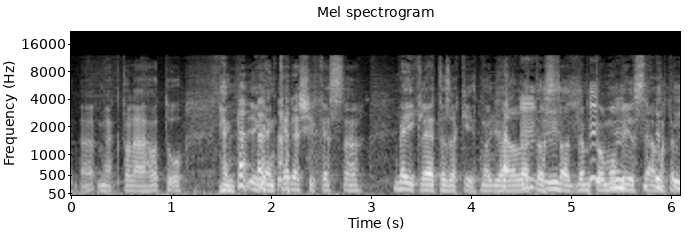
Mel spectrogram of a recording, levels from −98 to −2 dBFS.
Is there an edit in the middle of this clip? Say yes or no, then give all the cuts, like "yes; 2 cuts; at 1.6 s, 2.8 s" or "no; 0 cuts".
yes; 1 cut; at 1.5 s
